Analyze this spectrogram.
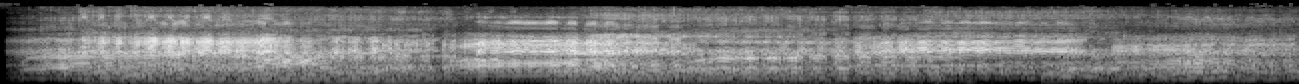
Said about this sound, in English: So you got to be a detective, and you're going to listen throughout the episode to try and hear the sound of sheep baaing.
